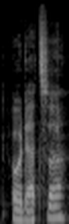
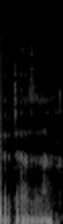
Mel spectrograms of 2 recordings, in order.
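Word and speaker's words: ODESZA: It's a song by I don't know how to pronounce their name. Odessa. O-D-E-S-Z-A. Yeah. Oh, I like Odessa.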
